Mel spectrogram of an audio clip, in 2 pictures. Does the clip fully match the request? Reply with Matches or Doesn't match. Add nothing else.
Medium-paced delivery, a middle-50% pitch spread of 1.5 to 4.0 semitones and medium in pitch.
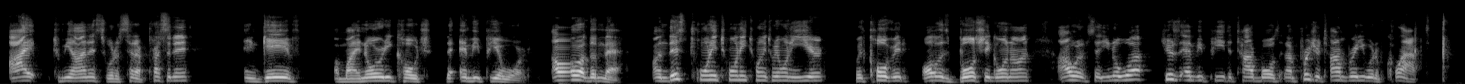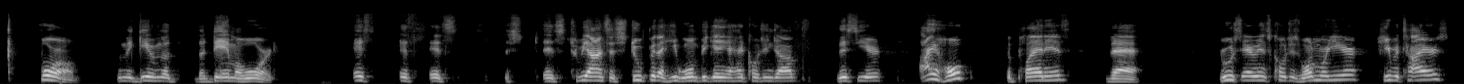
Doesn't match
